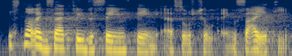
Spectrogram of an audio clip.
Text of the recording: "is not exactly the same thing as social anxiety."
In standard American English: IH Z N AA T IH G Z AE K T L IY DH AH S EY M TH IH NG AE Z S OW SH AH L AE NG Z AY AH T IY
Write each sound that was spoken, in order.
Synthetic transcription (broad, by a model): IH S N AA T IH G Z AE K T L IY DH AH S EY M TH IH NG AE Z S OW SH AH L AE NG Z AY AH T IY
